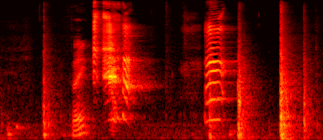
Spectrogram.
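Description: A toddler girl whines and fusses close by.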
